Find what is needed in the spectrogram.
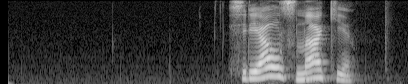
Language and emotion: Russian, positive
